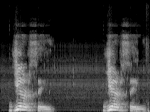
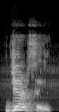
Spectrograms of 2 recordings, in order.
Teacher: Cuando la fuerza de voz se encuentra en la penúltima sílaba, en este caso en yer, se le conoce como graves o llanas.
